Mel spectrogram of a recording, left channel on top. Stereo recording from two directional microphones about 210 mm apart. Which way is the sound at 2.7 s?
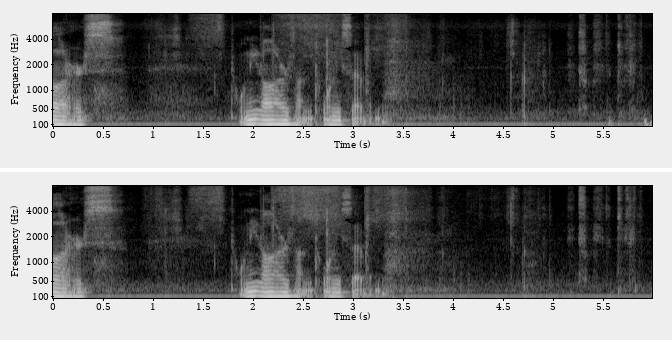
15° left (ahead or behind).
